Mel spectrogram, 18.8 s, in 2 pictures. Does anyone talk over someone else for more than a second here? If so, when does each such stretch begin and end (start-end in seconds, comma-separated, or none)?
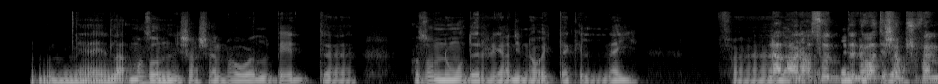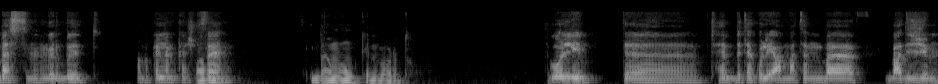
7.7-9.3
